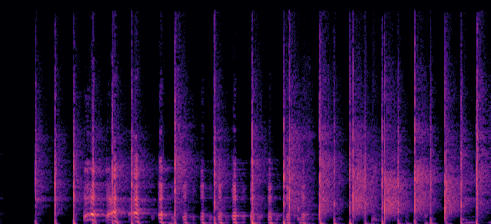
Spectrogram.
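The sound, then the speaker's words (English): A quick, uneven run of about twenty loud hand claps made into the microphone, each a sharp crack with a brief ring-out, starting after a moment of silence and continuing steadily to the end with no talking. “Clapping noise. Can you do it in the mic?”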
